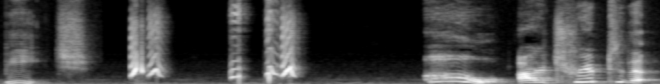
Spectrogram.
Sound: squeaks squeaks

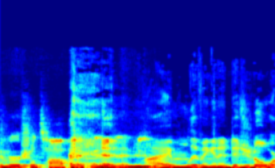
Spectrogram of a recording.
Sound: laughs

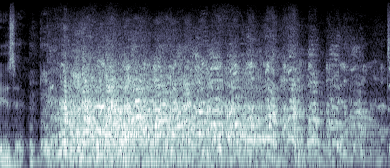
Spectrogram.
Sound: audience laughter

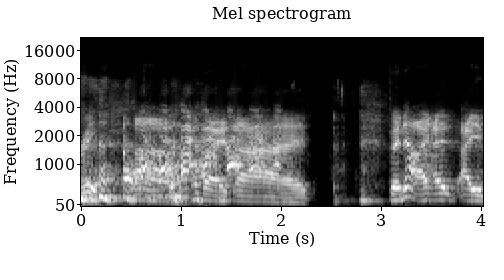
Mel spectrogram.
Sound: laughing

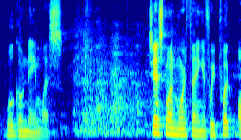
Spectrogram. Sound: congregation laughing

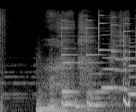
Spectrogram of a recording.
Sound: sighs; giggles

